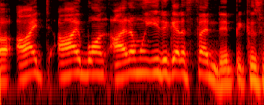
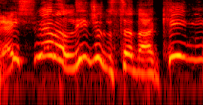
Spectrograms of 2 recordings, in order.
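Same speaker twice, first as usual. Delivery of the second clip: high, slow mock Scottish accent. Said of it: "pitched up in the Commons going".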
